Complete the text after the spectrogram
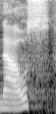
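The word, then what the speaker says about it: naos (ναός): Now, this word for, there's two different words for temple, and this particular word is, is pronounced naos, and what it refers to is the inner sanctuary.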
